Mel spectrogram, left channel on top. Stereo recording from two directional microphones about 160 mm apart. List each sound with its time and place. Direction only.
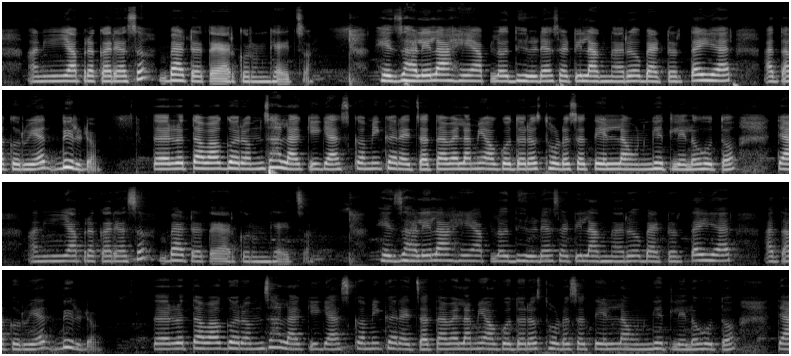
0.3 s speech: 40° left (ahead or behind)
9.4 s speech: 35° left (ahead or behind)
15.6 s music: 35° left (ahead or behind)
